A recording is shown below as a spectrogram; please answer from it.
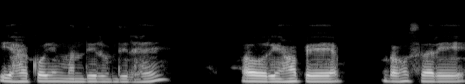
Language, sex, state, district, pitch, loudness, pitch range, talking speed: Hindi, male, Chhattisgarh, Balrampur, 135 Hz, -19 LUFS, 135-140 Hz, 130 wpm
